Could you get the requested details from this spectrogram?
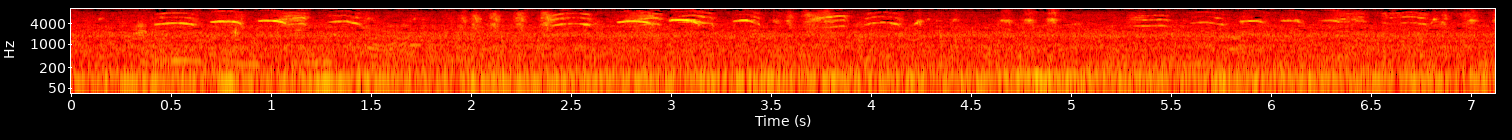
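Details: Vinous-throated parrotbill. Many short, high, arched chirps come in rapid chattering runs throughout, with brief pauses between bursts, over a low background hum.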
